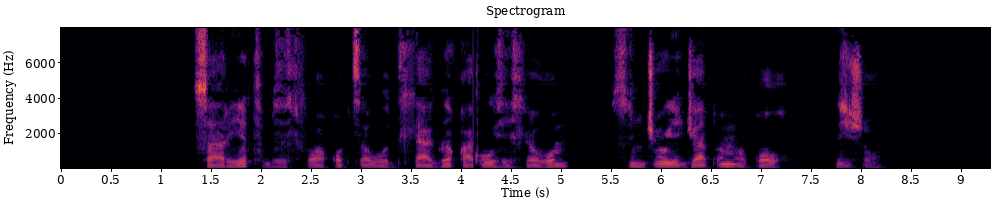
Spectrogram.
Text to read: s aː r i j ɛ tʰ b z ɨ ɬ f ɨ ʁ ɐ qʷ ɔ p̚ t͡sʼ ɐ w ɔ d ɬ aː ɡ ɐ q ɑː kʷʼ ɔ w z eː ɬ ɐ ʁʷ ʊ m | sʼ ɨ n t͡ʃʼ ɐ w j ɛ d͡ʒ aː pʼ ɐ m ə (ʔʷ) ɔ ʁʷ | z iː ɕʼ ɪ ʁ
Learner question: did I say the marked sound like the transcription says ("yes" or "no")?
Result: no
